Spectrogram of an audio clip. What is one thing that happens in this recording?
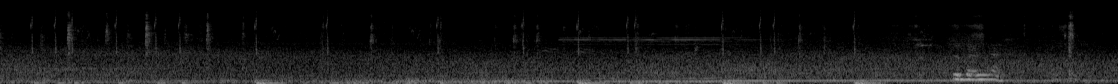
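Soft menu clicks tick repeatedly.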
